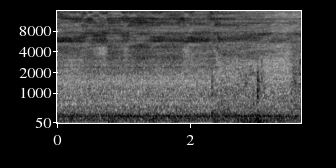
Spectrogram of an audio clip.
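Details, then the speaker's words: Campbell Hausfeld HL410100 air compressor after a valve plate reed and head gasket repair: steady sharp hiss with the compressor quiet. A leaking fitting is suspected, to be fixed with new tape. "all right this is where I think the air leak is coming from I swear it sounds like it's coming from anyway"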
